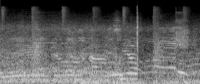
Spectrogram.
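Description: Busy city street: steady traffic noise with brief indistinct voices.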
